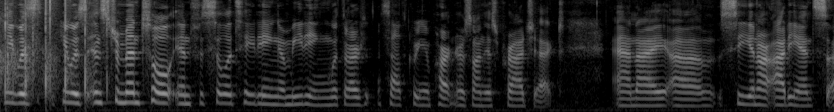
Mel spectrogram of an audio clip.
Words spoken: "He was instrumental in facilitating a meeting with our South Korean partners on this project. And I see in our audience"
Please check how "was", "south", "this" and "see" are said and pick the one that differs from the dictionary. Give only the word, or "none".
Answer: none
